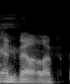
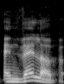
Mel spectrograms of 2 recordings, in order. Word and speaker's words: Envelop: the only one uh we say envelop envelop okay well thank you like to the verb to be enveloped that honestly that makes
